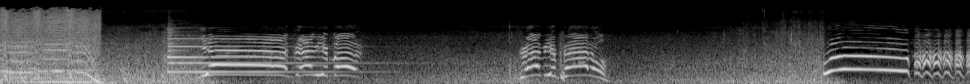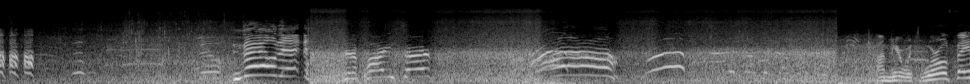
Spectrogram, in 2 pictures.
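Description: Rushing whitewater around a kayak, growing steadily louder toward the end as the boat runs into rougher rapids. About five drawn-out shouts or whoops rise and fall in pitch over the water noise. Music fades out about a second in.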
